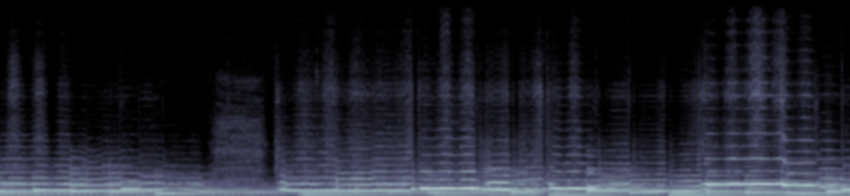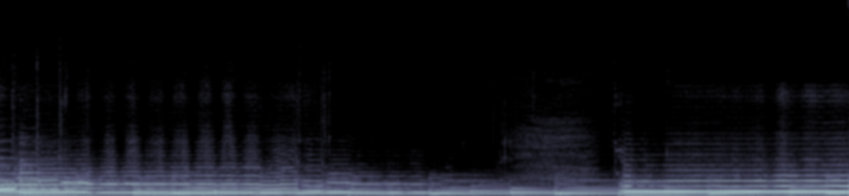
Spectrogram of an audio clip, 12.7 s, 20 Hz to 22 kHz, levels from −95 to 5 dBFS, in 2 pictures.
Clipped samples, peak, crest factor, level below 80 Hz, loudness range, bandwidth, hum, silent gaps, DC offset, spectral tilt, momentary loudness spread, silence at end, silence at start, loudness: under 0.1%; -8 dBFS; 16 dB; -58 dBFS; 13 LU; 13.5 kHz; none; none; under 0.1%; -5.5 dB/octave; 18 LU; 0 s; 0 s; -22 LUFS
